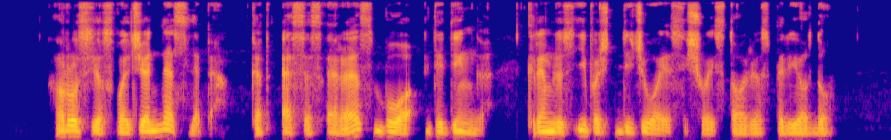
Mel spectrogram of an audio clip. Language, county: Lithuanian, Vilnius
